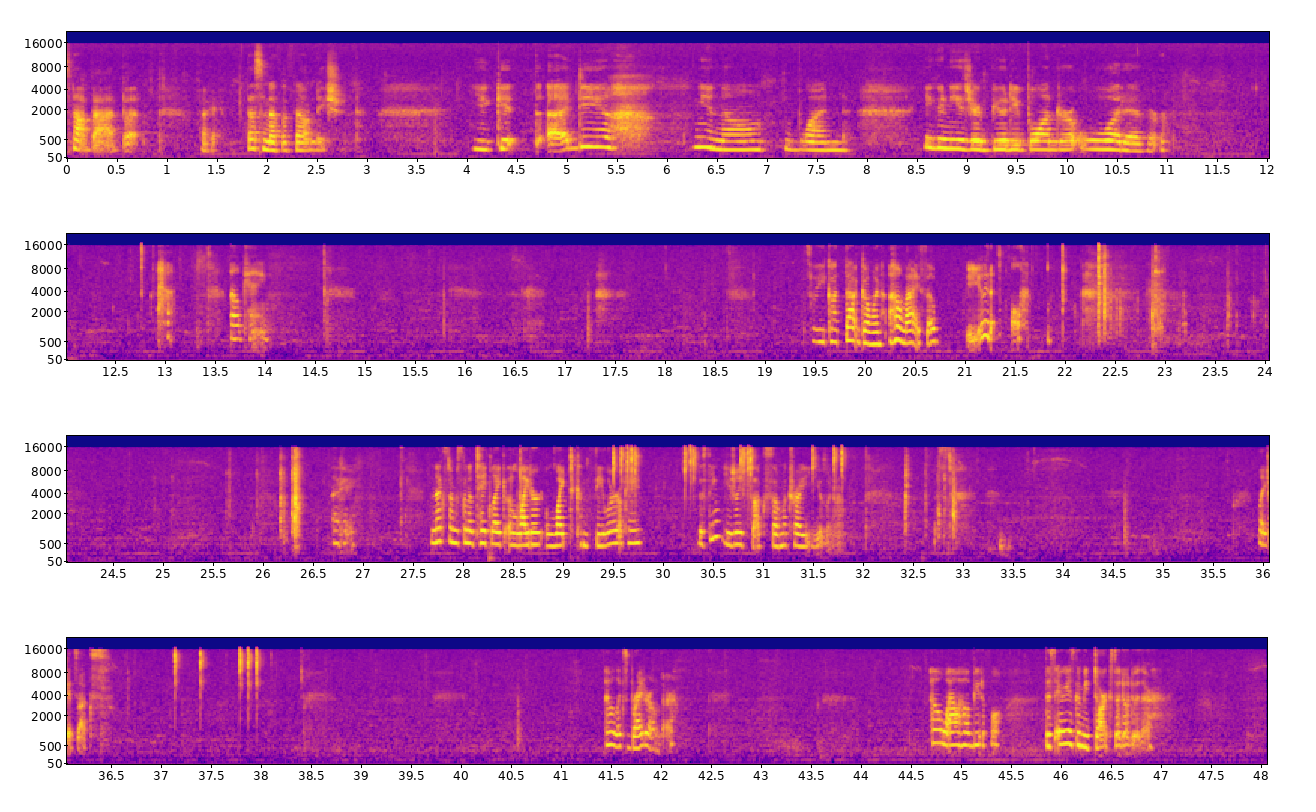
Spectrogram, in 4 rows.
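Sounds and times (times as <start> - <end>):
high-pitched voiced calls: 12.8 - 14.2
makeup items clicking and rustling: 29.0 - 33.1.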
